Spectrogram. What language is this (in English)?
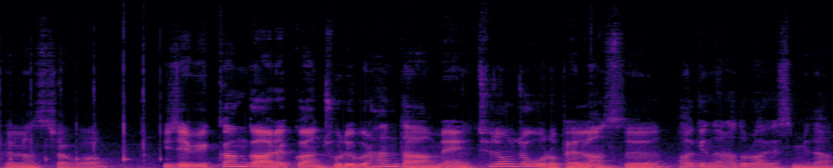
Korean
